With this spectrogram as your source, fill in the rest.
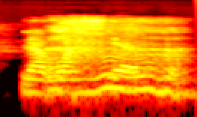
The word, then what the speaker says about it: Lavoisier: Lavoisier, se pronuncia Ese.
